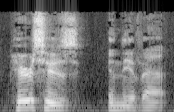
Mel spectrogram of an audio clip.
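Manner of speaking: ordinary delivery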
